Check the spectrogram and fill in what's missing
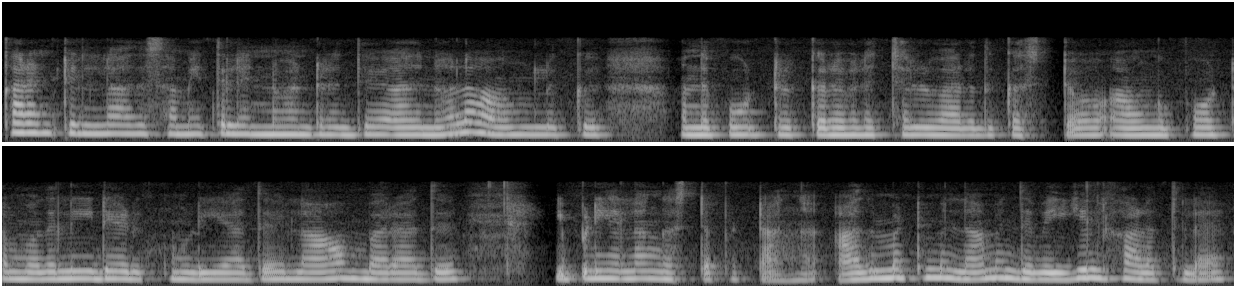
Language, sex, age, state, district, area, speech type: Tamil, female, 30-45, Tamil Nadu, Tiruppur, rural, spontaneous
